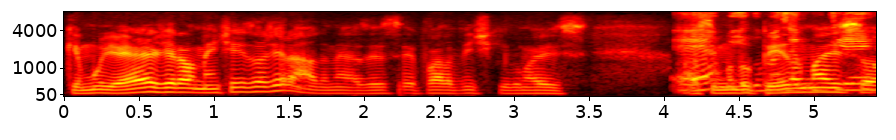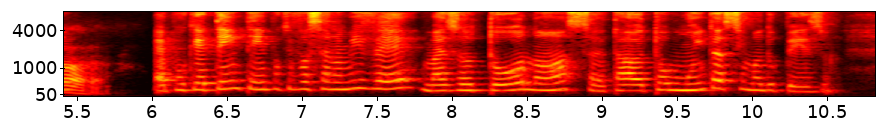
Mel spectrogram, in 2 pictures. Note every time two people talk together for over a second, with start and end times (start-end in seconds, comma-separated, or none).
4.1-5.5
